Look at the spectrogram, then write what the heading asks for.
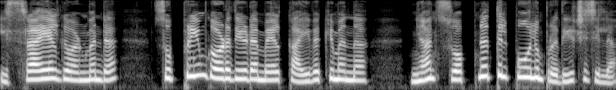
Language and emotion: Malayalam, surprised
